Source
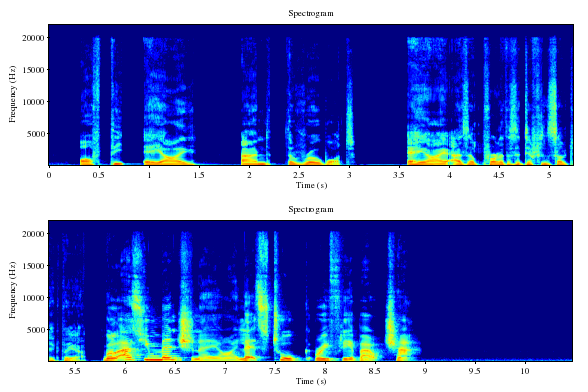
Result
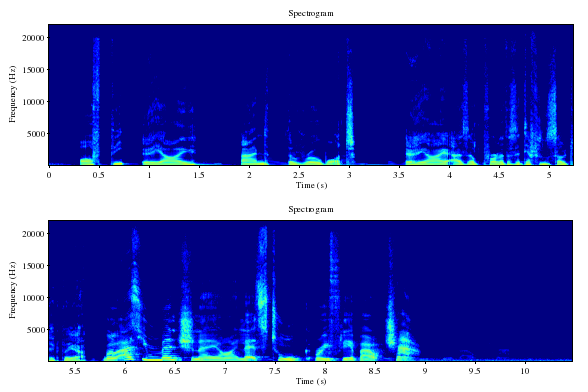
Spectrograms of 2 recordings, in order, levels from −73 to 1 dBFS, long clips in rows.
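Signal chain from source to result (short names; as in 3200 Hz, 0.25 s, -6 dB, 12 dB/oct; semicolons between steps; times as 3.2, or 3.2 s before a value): reverse; compressor 5:1, threshold -31 dBFS, peak gain reduction 18 dB; reverse; outdoor echo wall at 170 m, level -29 dB; record warp 45 rpm, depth 250 cents; gain -1.5 dB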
